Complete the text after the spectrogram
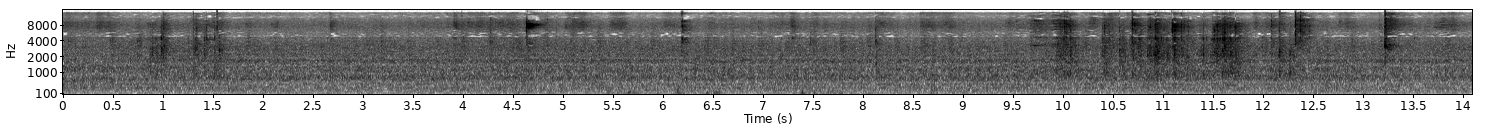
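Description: Small plastic bricks click and clatter on a hard floor.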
